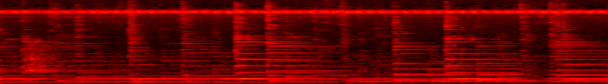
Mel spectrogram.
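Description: Instrumental intro of a song on plucked strings: chords struck about once a second and left ringing, with no voice.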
